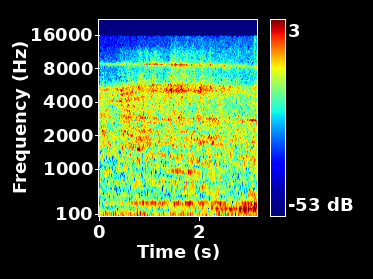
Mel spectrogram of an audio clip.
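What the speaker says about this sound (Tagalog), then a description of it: "ayan na yung eroplano na naman." A military airplane flies overhead near a military airfield, producing a steady, loud engine roar with a low propeller-like drone that swells slightly toward the end, without voices.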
